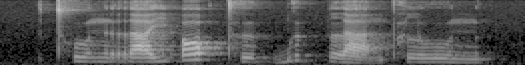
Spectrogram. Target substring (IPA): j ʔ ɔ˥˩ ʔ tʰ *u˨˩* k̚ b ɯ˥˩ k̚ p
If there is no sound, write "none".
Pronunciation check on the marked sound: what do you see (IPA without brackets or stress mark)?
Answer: ɯ˨˩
